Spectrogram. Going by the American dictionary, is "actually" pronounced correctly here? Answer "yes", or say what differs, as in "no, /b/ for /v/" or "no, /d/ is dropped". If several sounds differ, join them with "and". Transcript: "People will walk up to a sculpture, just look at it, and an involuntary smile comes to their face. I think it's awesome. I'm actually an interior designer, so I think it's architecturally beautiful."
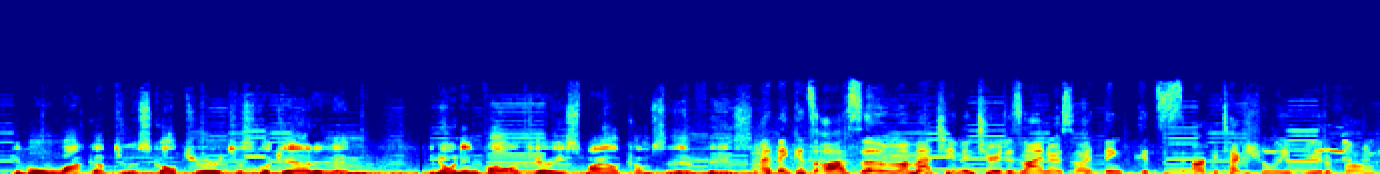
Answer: no, /k/ is dropped and /l/ is dropped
